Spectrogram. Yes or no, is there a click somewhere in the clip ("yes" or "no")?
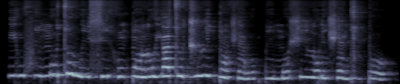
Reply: no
